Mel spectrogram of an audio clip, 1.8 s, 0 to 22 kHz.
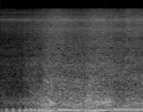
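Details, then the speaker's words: Honda Vario 110 (first model) scooter that stalls when the horn or turn signal is used, kick-started with the battery removed and a new regulator (kiprok) fitted. A quick throttle blip climbs smoothly and settles back without stumbling: normal revving. Old regulator suspected faulty. "Nah, oke guys, motornya normal. Tunggu tuh, gasnya terlalu tinggi, terlalu kencang nih. Nah, sekarang sudah normal."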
